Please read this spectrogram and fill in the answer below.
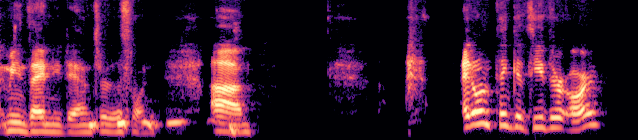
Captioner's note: laughing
